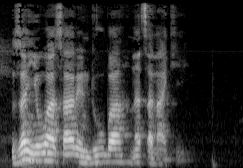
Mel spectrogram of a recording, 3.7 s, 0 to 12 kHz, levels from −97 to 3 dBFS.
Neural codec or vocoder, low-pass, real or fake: none; 10.8 kHz; real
